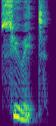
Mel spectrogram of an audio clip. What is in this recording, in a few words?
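"suet", British English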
